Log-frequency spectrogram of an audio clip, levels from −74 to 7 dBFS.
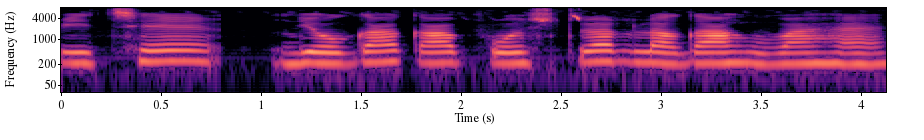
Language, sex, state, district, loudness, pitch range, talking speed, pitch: Hindi, female, Jharkhand, Palamu, -16 LUFS, 210-230 Hz, 100 wpm, 215 Hz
